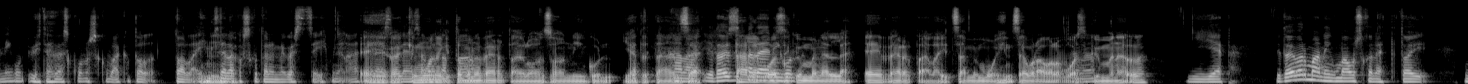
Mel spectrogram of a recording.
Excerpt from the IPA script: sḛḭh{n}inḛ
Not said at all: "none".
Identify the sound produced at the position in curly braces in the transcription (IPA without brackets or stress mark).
m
